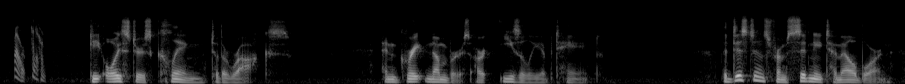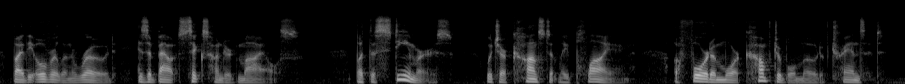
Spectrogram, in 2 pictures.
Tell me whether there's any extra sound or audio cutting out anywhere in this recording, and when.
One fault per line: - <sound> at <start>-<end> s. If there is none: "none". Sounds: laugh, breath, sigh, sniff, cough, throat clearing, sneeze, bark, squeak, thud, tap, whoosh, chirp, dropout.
- chirp at 0.1-0.5 s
